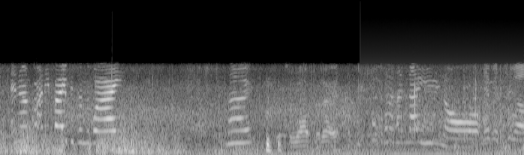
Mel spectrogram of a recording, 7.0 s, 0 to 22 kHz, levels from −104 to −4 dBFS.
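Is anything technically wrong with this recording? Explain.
Yes. From about 4.81 s to the end there's mains buzz, a steady raspy drone around 20 dB under the audio. Something like a dimmer, rectifier or missing shield is letting switching spikes in twice per 50 Hz cycle, spraying harmonics well up into the kilohertz range.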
